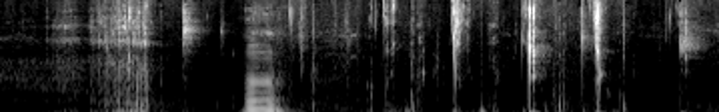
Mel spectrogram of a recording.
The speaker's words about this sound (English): Huh. You got to chew it a little bit.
